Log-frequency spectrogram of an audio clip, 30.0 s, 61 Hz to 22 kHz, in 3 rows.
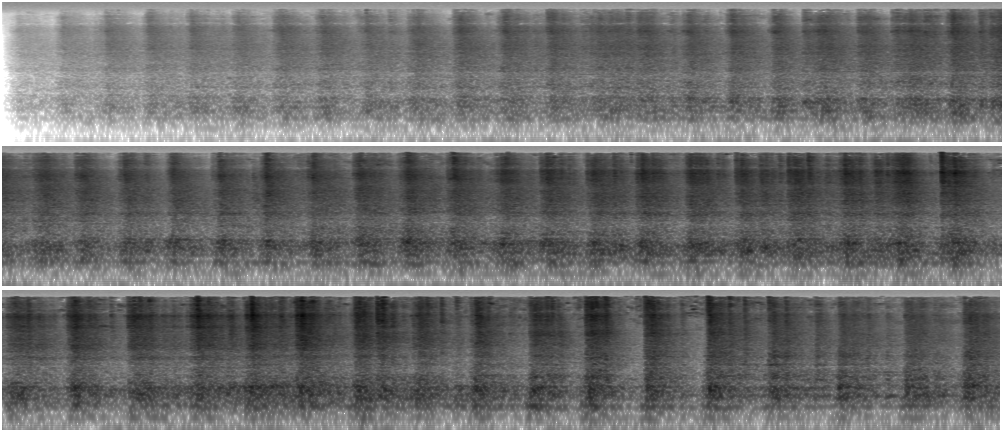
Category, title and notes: Sound effects > Objects / House appliances
OBJWhled-Samsung Galaxy Smartphone, CU Big Cart By 01 Nicholas Judy TDC
A big cart passing by. Recorded at Lowe's.
pass-by, big, Phone-recording, cart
